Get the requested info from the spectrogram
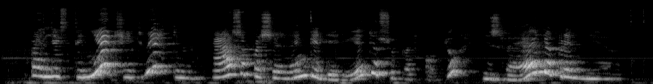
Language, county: Lithuanian, Vilnius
